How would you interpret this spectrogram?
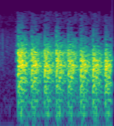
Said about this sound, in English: Suddenly, a loud knocking at his door startled him.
